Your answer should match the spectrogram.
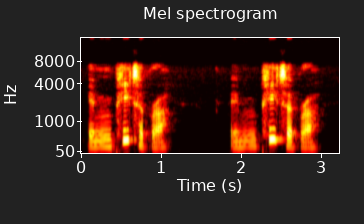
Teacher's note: So if we take another English city, Peterborough, you can make a good guess that what we actually say is in Peterborough, in Peterborough. Okay, it's just easier to move from a m sound to a b or p sound because of the lip shape than it is to make a n sound.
